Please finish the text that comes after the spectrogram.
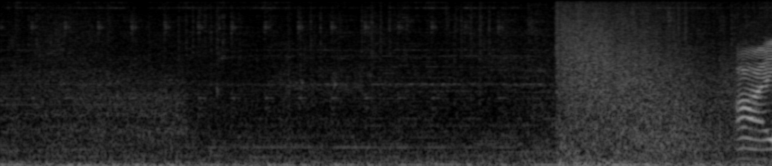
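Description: A grenade goes off in The Evil Within, a broad burst that swells near the end after a stretch of low rumbling game ambience, with a brief sharp crack closing the moment.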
